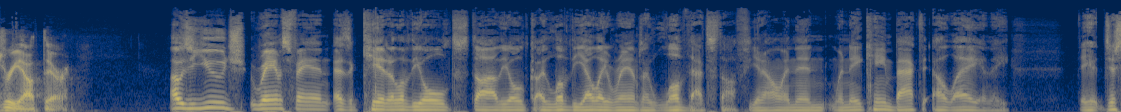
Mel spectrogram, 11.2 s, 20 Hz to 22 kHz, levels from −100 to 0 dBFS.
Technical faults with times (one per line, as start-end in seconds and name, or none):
0.75-4.75 periodic USB or driver dropouts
